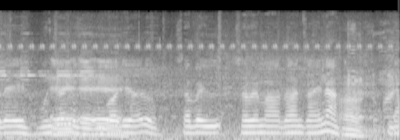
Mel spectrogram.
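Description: A person's voice with long, level-pitched syllables, at the same loudness as the talk around it; the speech recogniser picked out no words.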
